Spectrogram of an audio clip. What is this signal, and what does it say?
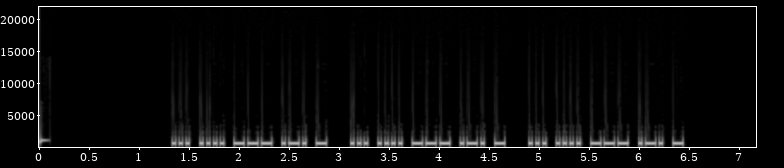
Morse code, heard as a keyed tone, about 34 wpm, 700 Hz. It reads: SHORT SHORT SHORT
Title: Top 500 Words Repeated 35wpm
